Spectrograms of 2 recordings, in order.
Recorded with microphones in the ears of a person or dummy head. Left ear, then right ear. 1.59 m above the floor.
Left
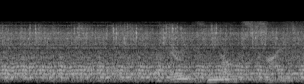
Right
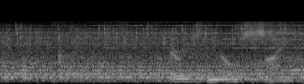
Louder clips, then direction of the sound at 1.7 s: Left 6 dB; 20° left (ahead or behind).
